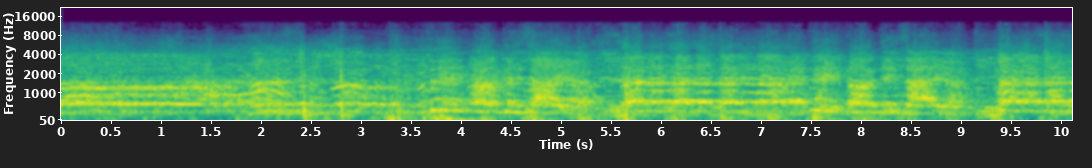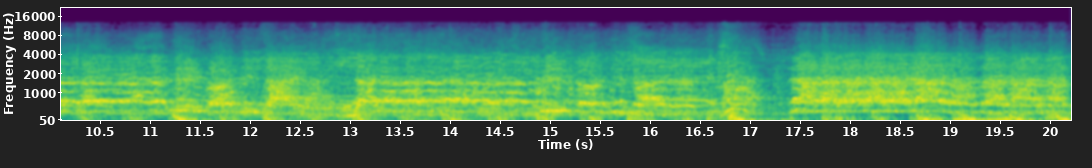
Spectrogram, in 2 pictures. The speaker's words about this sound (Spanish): Aquí vamos a escuchar ahora la celebración de la selección francesa en el vestuario tras ese pase a la siguiente ronda. Lo escuchamos ahora.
